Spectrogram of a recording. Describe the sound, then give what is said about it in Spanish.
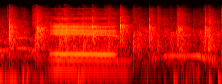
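An audience applauds at a talk, a scattered burst of clapping with a drawn-out vocal call rising above it partway through, then uneven claps continuing to the end. “Bien, aplausos también.”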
